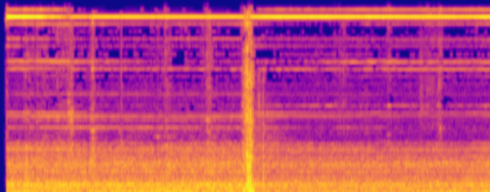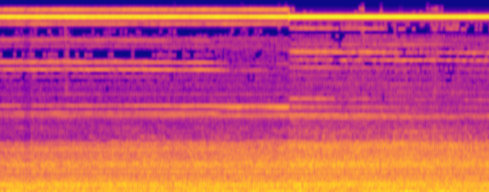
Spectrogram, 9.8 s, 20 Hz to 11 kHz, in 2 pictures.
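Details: Nissan Leaf 30kWh while driving, phone recording under rear seat cover: single sharp pressurized pop over low road rumble, vibrating rear and front left of car, occurring at 80%, 43% and 26% battery; owner unsure of cause, pop from battery area.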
